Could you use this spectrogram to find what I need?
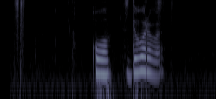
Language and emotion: Russian, positive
